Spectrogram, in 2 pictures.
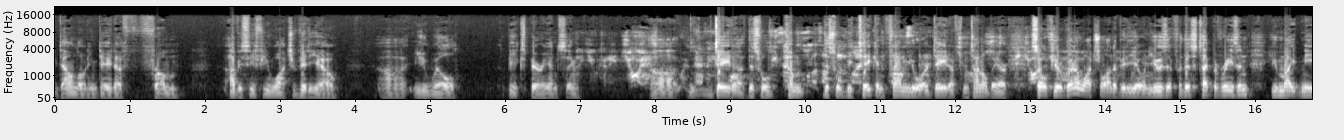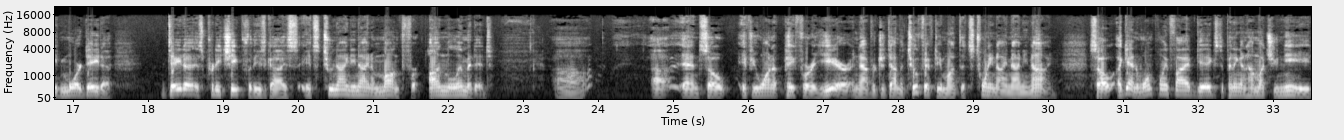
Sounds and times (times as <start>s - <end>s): Speech: 0.0s - 1.7s, 2.3s - 5.4s, 6.0s - 17.6s, 18.2s - 22.6s, 23.4s - 24.1s, 24.7s - 33.5s.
